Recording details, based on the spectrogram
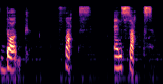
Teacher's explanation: It is directly said, it is quick and soft, and you don't open your mouth too much, unlike for the long O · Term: short O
